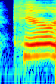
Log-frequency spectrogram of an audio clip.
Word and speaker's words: Caire: So, care is not spelled c a e or c l a i. It's spelled c a i e which is care with an i in the middle.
